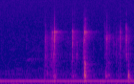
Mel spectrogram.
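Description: A quick run of small, sharp clicks and taps, several a second, starting under a second in, over a steady low electrical hum.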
